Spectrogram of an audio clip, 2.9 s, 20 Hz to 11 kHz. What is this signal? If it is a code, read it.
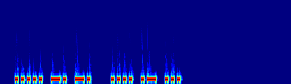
Morse code, heard as a keyed tone, about 39 wpm, 700 Hz. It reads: 5NN HAS
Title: Ontario QSO Party Exchange 40wpm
